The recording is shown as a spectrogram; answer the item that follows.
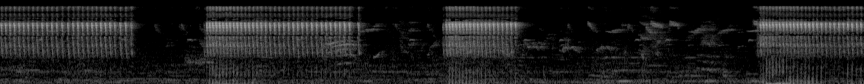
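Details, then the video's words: White-crowned forktail singing in a recording meant as a model for training other birds: loud, shrill, high hissing phrases lasting one to two seconds, separated by short quiet gaps, with faint chirps between them. "Murai Air Gacor Nembak Speed Rapat"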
